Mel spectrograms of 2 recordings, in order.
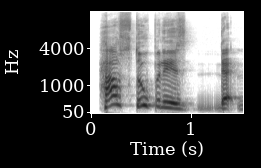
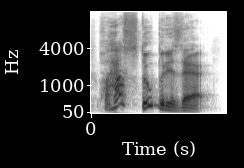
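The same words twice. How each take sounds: First: Higher, slow disbelief; incredulous repeat. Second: Slow words through a laugh; chuckling at how dumb it is; laughing scoff. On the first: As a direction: drag it out, pitched up in disbelief. Repeats the scoff louder. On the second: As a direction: laugh it off in disbelief. Scoffs at critics' logic. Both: Real, not acted.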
